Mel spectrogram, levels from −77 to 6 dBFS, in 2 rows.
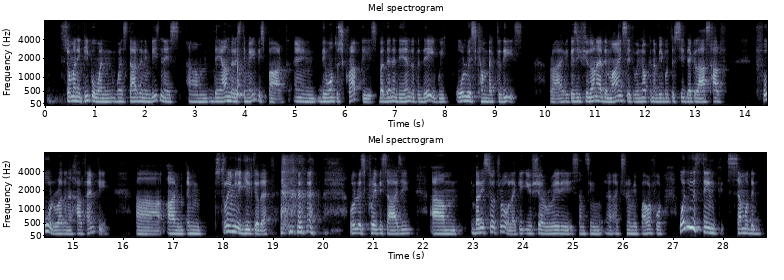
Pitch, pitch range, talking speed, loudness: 130 Hz, 125-150 Hz, 180 wpm, -23 LUFS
